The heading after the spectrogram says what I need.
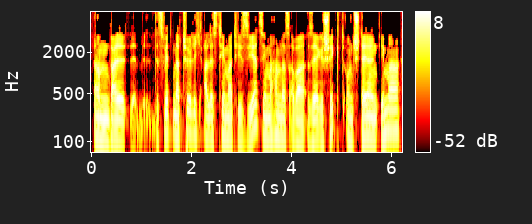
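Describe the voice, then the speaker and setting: A man's voice: on the low side, normal speed, warm tone, no room sound. A man hosting a literary interview, asking his questions with polite, considered phrasing. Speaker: radio interviewer, host.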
